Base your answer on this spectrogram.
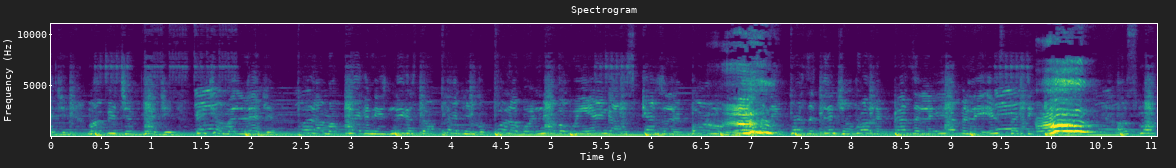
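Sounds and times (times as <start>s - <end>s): hip hop track: 0.0s - 11.0s
man clearing his throat: 6.7s - 7.3s, 9.9s - 10.5s.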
